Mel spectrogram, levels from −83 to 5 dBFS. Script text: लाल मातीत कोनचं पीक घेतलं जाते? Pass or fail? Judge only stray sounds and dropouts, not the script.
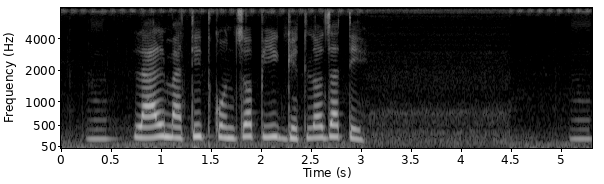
pass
